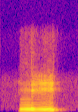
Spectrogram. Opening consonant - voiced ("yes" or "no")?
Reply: yes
